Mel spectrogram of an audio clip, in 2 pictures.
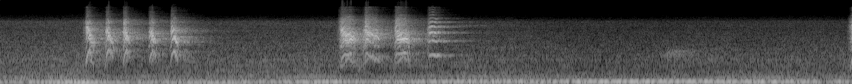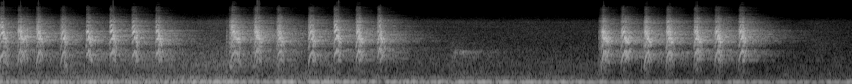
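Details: Greater green leafbird, 'gacor' shooting-style song used as a lure: five bursts of fast, harsh, machine-gun pulses at irregular gaps, over low rumbling background noise.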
